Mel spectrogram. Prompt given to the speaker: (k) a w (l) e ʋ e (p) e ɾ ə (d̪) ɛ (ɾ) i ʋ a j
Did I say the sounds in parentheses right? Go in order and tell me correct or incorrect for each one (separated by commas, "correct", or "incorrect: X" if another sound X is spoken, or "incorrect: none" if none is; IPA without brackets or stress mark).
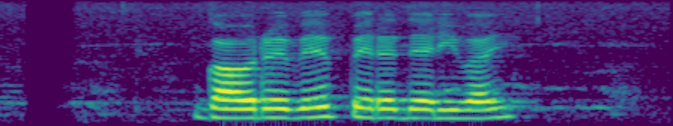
incorrect: ɡ, incorrect: ɾ, correct, correct, correct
